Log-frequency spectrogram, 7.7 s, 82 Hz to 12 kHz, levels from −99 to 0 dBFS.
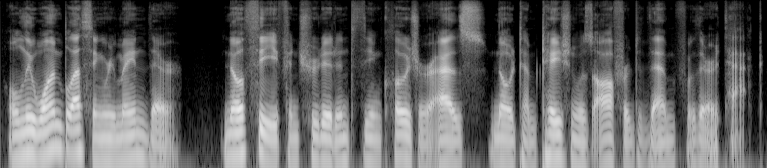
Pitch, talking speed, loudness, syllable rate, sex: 100 Hz, 155 wpm, -20 LUFS, 5.4 syllables/s, male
